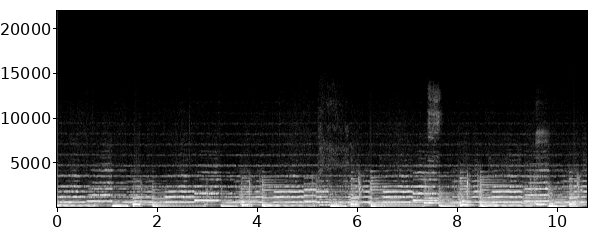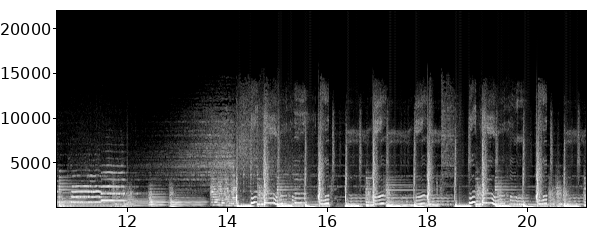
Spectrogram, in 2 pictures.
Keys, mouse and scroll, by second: 7.6 typing.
